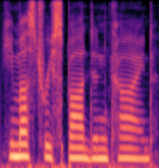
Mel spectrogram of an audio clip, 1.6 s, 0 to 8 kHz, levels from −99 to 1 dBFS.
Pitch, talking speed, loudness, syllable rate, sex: 185 Hz, 190 wpm, -16 LUFS, 4.0 syllables/s, female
